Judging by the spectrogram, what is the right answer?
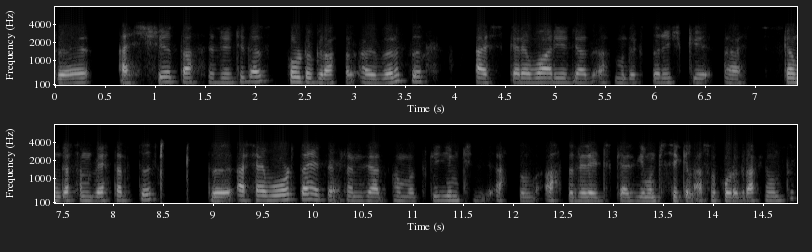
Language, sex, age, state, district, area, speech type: Kashmiri, male, 18-30, Jammu and Kashmir, Budgam, rural, conversation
